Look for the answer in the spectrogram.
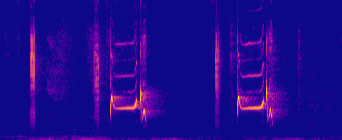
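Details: Prinia ngalun song to prompt silent birds to sing: two phrases, each a high thin note, then a harsh buzzy trill finishing with a sharp descending note, over a steady low drone.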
